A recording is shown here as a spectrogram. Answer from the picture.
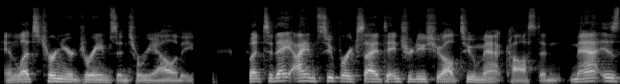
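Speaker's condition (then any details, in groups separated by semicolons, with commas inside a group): No condition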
